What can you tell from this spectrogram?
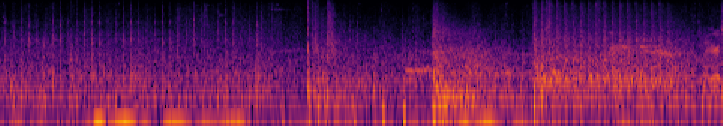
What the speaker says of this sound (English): I hear someone firing.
